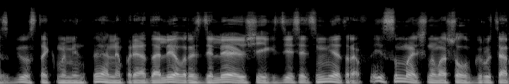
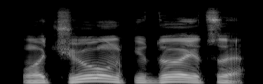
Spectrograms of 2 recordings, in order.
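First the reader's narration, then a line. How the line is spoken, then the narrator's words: Low booming. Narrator (Russian): прогудел Арнольд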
